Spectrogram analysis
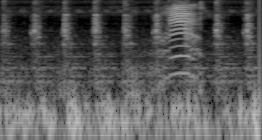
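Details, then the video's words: A small kitten meowing as it talks with its owner while being petted: one brief, high, arched meow rising then falling, over a loud, steady low rumble and rhythmic ticking. "ছোট্ট বিড়াল ছানাটি আমার সাথে কথা বলছে আর আদর খাচ্ছে"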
